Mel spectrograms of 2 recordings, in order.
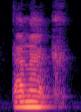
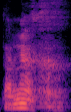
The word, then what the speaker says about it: Tanaj: su sonido entonces a por eso no se dice tanac sino tanaj como como si fuera una J tanaj Ellos tienen la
